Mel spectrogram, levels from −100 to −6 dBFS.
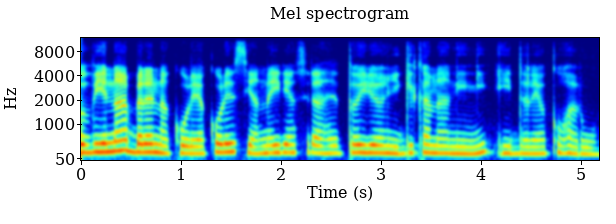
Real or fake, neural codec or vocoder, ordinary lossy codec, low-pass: fake; autoencoder, 48 kHz, 32 numbers a frame, DAC-VAE, trained on Japanese speech; none; 10.8 kHz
